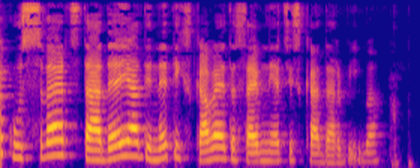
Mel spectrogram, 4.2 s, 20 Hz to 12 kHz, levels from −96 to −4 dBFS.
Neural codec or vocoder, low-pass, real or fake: none; 10.8 kHz; real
